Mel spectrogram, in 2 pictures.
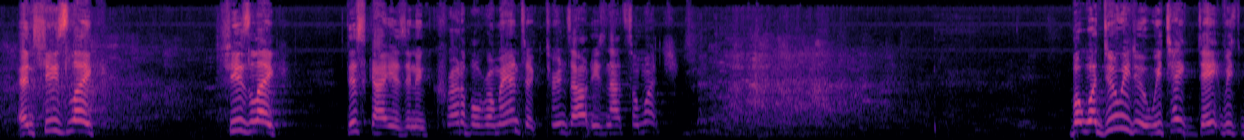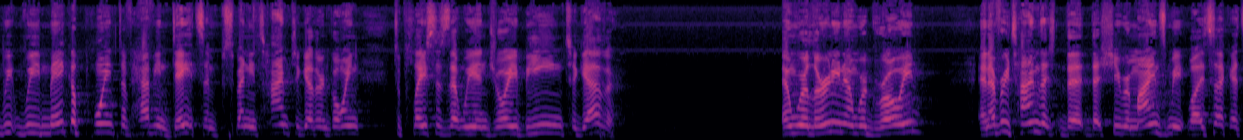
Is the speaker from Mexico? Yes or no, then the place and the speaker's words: yes; Mexico; moved away; I was raised in Mexico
